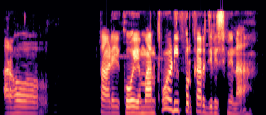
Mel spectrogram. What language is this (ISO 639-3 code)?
sat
